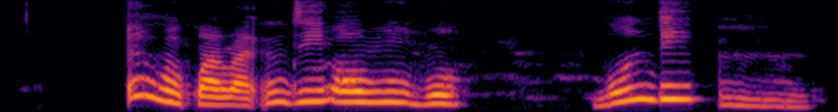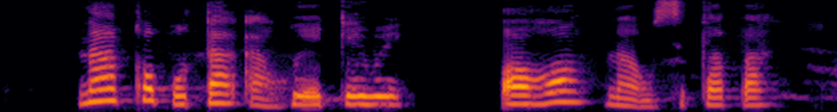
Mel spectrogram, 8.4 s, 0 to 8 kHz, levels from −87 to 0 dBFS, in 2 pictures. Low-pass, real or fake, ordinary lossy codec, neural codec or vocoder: none; fake; none; codec, 16 kHz, 2 kbps, FreqCodec, larger model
